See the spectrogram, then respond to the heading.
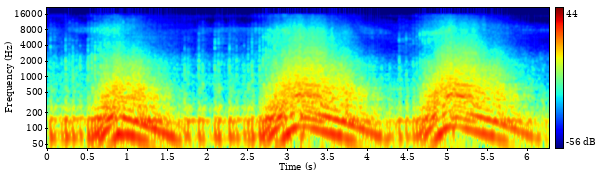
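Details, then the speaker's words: Magnum 250 Chinese bobber motorcycle, 250cc twin with 360-degree firing, free-revved from idle. Three clean blips about two seconds apart with a deep, throaty rise and fall, sounds like a big bike, no misfire, healthy. "it sounds like a big bike so every time you you bring this on the street they they're going to ask you how much cc is it"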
